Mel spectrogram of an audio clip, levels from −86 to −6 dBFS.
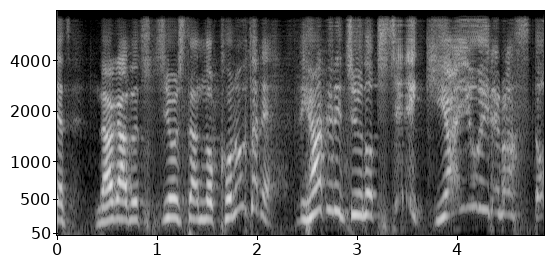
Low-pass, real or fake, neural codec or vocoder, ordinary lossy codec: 7.2 kHz; fake; codec, 16 kHz, about 1 kbps, DyCAST, with the encoder's durations; none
